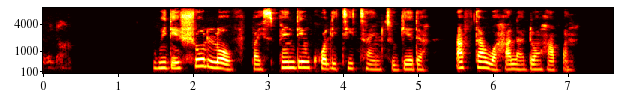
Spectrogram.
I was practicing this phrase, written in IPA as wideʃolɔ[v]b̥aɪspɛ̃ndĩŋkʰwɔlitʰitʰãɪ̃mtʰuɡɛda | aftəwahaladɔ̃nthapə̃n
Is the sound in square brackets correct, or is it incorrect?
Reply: correct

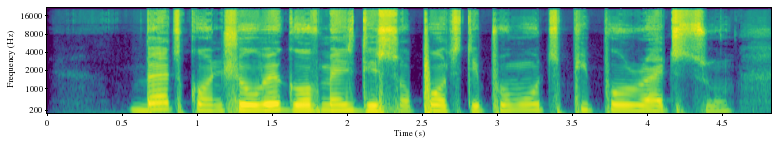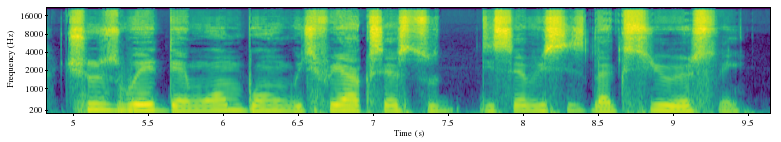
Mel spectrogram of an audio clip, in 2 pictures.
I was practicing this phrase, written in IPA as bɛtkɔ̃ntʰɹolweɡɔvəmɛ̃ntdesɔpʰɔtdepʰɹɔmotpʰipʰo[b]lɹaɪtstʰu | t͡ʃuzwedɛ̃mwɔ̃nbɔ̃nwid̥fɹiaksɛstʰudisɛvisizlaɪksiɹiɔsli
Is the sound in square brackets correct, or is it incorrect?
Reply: incorrect: none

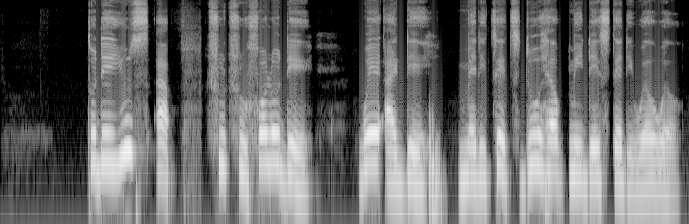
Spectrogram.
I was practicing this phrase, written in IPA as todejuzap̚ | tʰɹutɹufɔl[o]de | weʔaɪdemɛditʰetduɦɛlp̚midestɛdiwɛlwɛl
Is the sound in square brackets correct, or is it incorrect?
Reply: correct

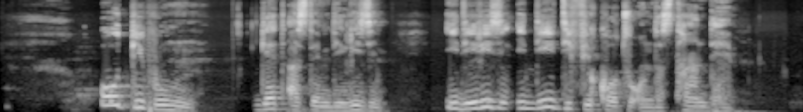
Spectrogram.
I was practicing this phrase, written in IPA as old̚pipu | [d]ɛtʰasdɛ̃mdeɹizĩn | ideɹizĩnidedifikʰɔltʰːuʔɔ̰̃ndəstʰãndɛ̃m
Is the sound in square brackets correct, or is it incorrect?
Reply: incorrect: ɡ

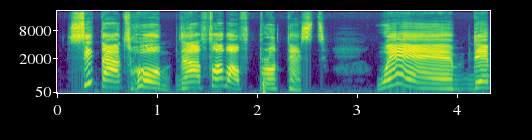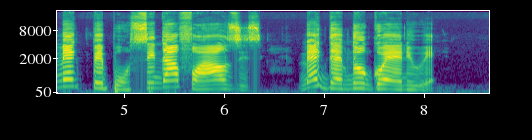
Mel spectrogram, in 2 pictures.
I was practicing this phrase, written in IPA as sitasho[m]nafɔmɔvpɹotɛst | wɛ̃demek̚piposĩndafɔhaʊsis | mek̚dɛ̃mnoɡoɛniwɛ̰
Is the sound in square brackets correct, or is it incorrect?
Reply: correct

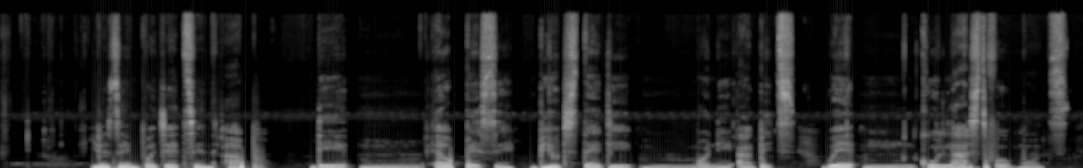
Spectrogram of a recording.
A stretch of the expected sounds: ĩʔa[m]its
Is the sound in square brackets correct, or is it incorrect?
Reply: incorrect: b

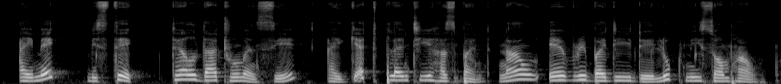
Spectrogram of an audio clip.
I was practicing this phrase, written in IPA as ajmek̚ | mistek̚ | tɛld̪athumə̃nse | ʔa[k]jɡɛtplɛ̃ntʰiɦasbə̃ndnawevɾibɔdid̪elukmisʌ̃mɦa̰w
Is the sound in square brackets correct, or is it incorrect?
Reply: incorrect: none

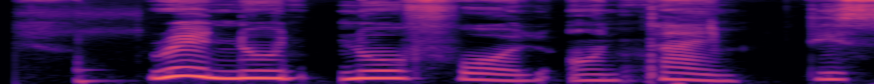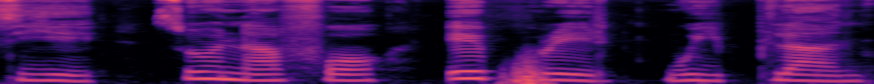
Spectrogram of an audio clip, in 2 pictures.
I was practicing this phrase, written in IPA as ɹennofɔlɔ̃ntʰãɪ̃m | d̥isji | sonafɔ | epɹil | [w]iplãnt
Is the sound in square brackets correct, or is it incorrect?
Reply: correct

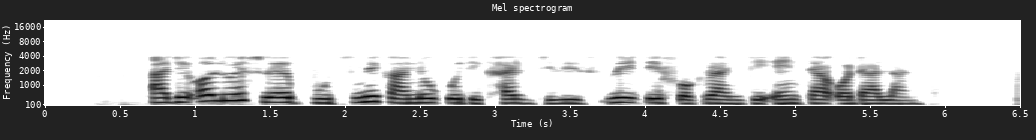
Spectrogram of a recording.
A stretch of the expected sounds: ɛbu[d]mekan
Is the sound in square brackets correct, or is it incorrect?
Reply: incorrect: t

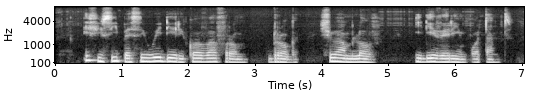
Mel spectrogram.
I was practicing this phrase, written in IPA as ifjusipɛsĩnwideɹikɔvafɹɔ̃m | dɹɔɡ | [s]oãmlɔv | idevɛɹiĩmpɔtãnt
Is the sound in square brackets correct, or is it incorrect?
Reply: incorrect: ʃ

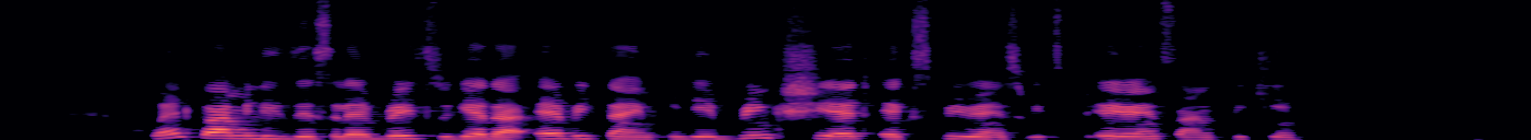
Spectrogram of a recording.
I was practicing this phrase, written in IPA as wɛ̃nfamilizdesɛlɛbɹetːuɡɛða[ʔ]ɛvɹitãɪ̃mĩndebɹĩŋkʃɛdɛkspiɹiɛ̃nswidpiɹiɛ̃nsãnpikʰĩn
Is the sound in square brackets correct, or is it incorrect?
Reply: correct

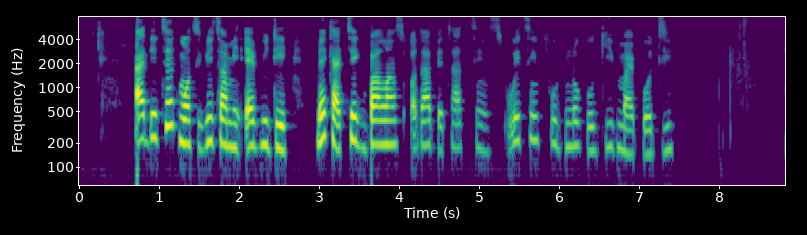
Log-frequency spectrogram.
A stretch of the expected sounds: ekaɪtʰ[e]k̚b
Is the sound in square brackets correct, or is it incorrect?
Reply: correct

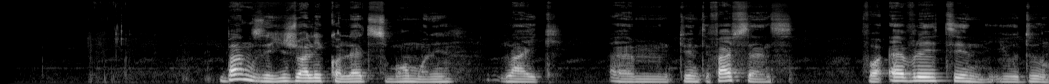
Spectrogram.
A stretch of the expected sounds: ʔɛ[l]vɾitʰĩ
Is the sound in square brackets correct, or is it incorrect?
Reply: incorrect: none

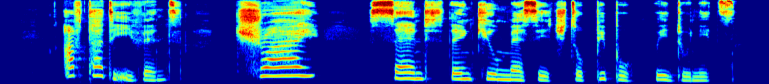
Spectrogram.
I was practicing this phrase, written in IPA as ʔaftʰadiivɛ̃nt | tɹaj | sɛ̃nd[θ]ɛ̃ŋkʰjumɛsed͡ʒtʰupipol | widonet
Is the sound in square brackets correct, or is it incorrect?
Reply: correct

